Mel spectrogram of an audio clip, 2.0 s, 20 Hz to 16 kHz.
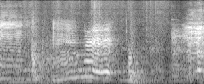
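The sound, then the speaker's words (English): Alpine and Saanen dairy goats bleat in a barn around morning milking, with several wavering, nasal cries overlapping one another, fairly loud and restless. “The 30 or so Alpine and Saanen dairy goats, her ladies as she calls them, get quite excited about the morning milking.”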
